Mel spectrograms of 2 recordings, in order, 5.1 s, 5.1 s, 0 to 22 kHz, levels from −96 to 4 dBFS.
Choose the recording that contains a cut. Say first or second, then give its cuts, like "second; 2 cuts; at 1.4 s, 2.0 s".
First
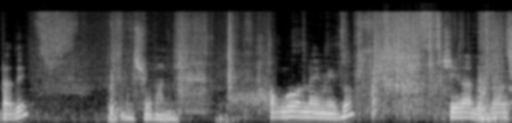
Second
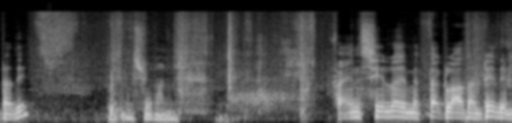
first; 1 cut; at 2.6 s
